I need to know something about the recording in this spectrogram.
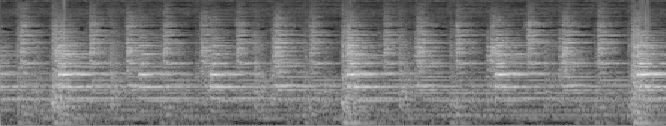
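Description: Temple bells ringing together with drum strokes in a steady beat of about two strokes a second, the ringing tones lingering between strokes: the accompaniment of a Hindu aarti.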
